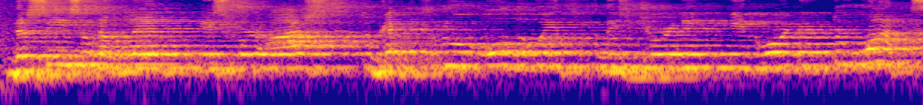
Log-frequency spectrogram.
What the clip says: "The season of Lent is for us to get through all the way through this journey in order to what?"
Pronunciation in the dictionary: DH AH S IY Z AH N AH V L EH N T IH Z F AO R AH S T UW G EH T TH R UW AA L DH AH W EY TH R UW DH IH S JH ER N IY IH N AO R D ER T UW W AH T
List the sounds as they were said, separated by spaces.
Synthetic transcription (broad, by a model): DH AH S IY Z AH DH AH P L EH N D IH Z F AO R AH S T UW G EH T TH R UW AA L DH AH W EY TH R UW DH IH S JH ER N IY IH N AO R D ER T UW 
